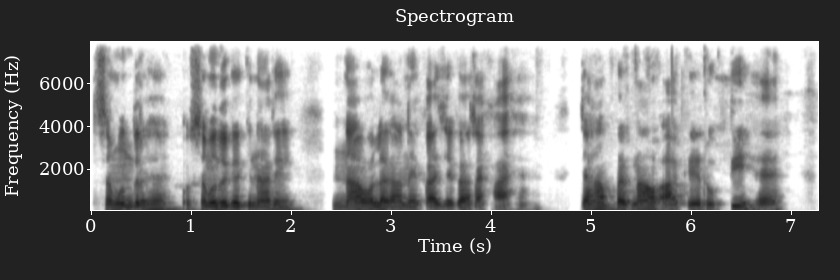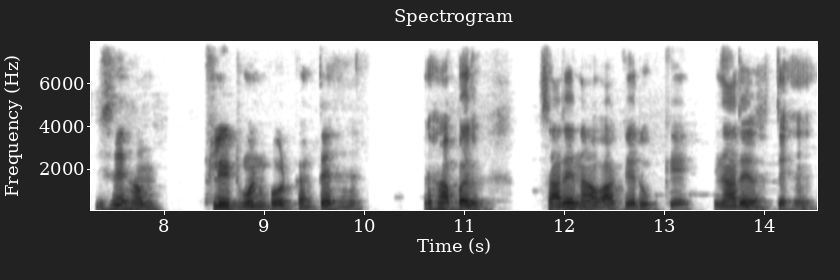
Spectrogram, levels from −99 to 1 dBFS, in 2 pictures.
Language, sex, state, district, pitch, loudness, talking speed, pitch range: Hindi, male, Bihar, Jahanabad, 130 Hz, -18 LUFS, 150 wpm, 125-135 Hz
